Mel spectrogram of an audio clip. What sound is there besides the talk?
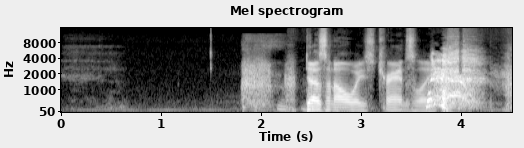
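sneeze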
